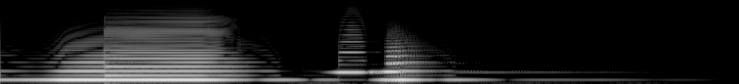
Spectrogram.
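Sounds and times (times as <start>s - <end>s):
audio feedback: 0.6s - 6.1s
electronic beeps and boops: 2.7s - 5.8s.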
